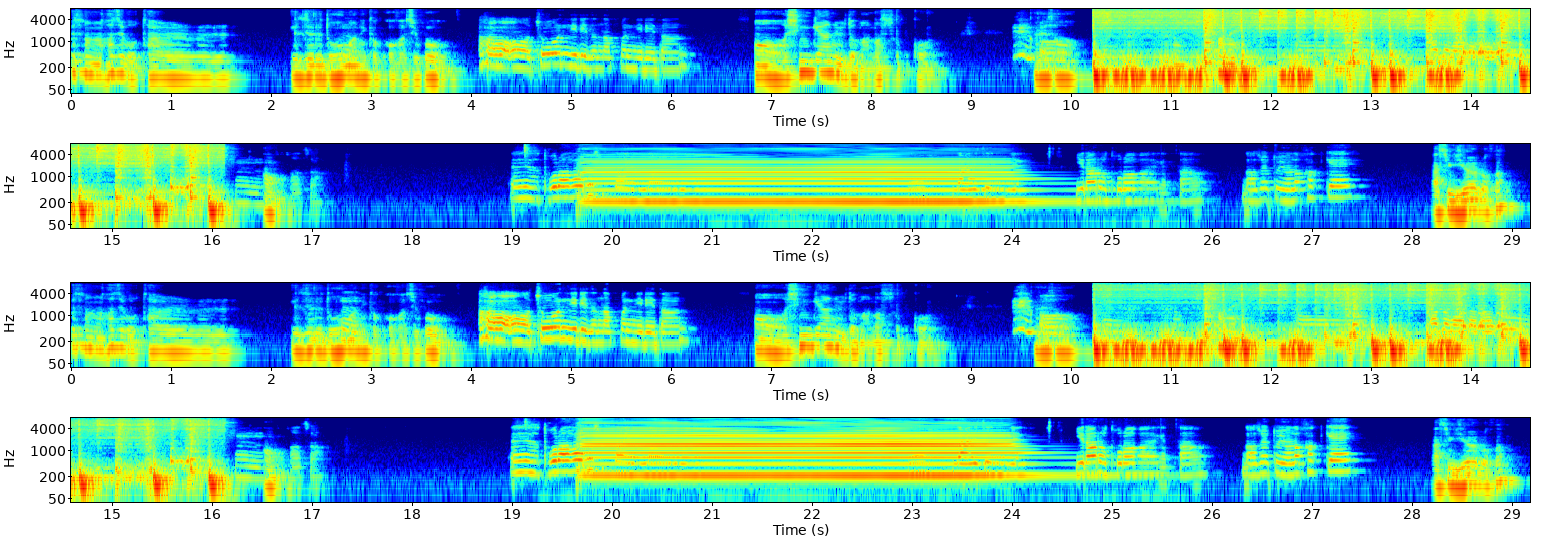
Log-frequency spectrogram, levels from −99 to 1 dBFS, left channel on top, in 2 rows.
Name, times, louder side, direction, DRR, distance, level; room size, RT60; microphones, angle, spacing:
voice 1, 0.0-1.6 2.2-3.8 6.8-8.7 9.6-10.1 11.0-11.8 16.5-16.8 28.2-28.9, left 2 dB, 85° left, 1.1 m, -31 dB
voice 2, 4.1-6.2 9.4-10.0 10.3-10.6 12.3-13.0 13.6-14.6 16.2-17.1 19.0-20.9 23.0-24.2 24.6-26.0 26.3-27.4, right 4 dB, 35° right, 0.4 m, -32 dB
sound 1, 10.2-16.1, left 3 dB, 70° left, 0.9 m, -22 dB
Bowed string instrument, 19.6-25.2, right 6 dB, 80° right, 0.7 m, -23 dB
16.5 x 7.4 x 3.3 m
head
